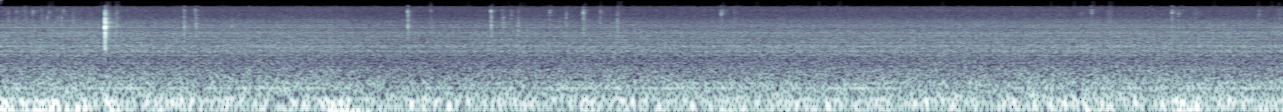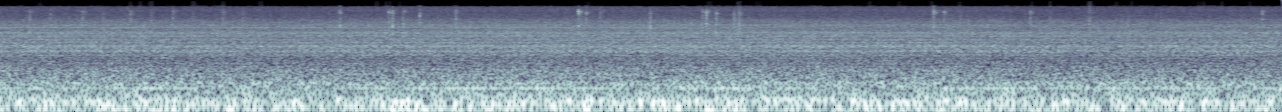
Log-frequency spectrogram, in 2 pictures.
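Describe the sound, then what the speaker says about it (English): A new factory-fresh airplane's engine runs steadily before shutdown, a dense, constant droning roar with broadband rumble that holds at an even level throughout, heard close with no voices. "Shutting the aircraft down."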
